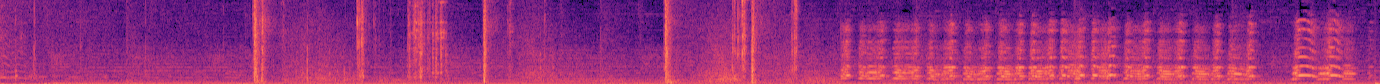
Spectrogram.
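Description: Speckle-bellied geese honking in a loud, busy flock that grows into a dense chorus of overlapping calls, punctuated by several sharp, sudden bangs like shotgun blasts.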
